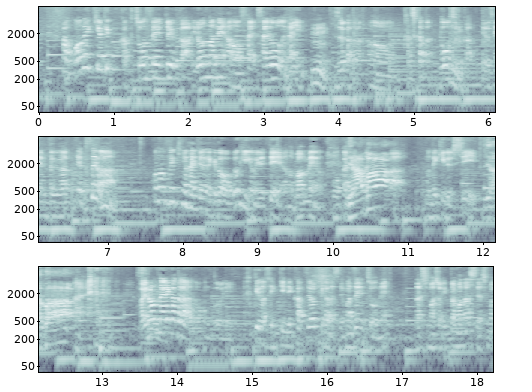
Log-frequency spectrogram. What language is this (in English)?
Japanese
